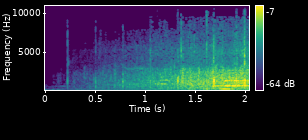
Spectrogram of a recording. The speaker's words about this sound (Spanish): De nuevo aplausos para esos caballeros legionarios que no se mueven de sus posiciones.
